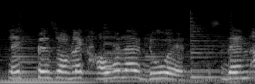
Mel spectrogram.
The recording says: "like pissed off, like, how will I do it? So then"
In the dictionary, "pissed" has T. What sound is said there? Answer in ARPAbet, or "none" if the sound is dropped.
none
